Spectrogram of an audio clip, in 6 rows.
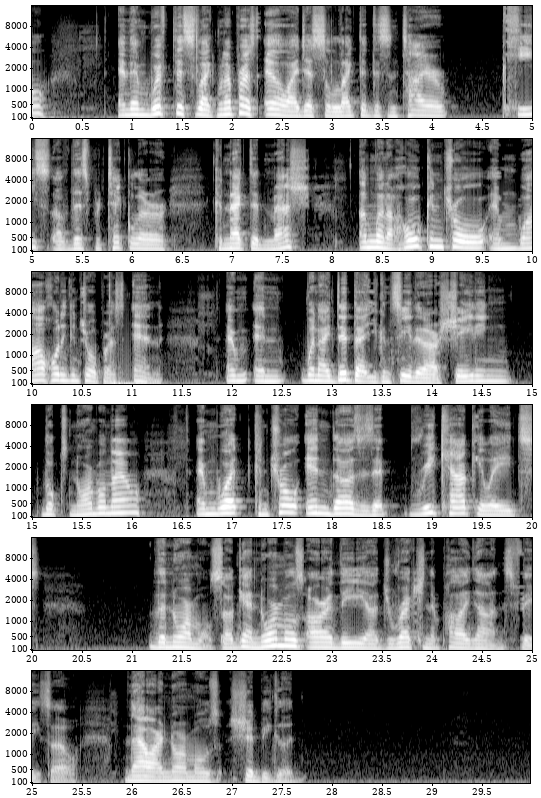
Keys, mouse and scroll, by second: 10.8 ctrl+n.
